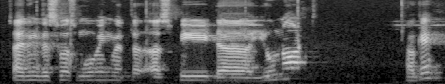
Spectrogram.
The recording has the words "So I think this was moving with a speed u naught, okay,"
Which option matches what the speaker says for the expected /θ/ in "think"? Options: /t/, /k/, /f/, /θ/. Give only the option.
/t/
